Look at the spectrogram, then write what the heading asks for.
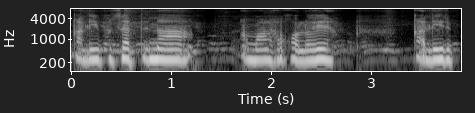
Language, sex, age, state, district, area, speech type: Assamese, female, 30-45, Assam, Barpeta, rural, spontaneous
